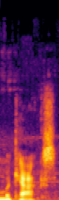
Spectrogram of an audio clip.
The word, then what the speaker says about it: macaque: Cute little macaques. I heard someone else pronounce them. It is pronounced macaque, which sounds funny, but it is.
